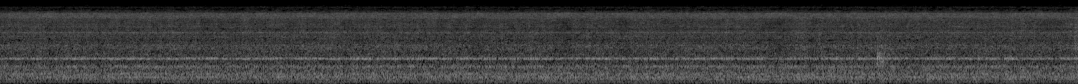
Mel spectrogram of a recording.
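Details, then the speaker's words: Sun SPARCStation 20 at power-on self-test: loud constant rushing whoosh with thin steady whistle, like a broken vacuum cleaner; failing cooling fan, replaced afterwards. "from the fact that it sounds like a broken vacuum cleaner or something it seems to work really seems to work so"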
